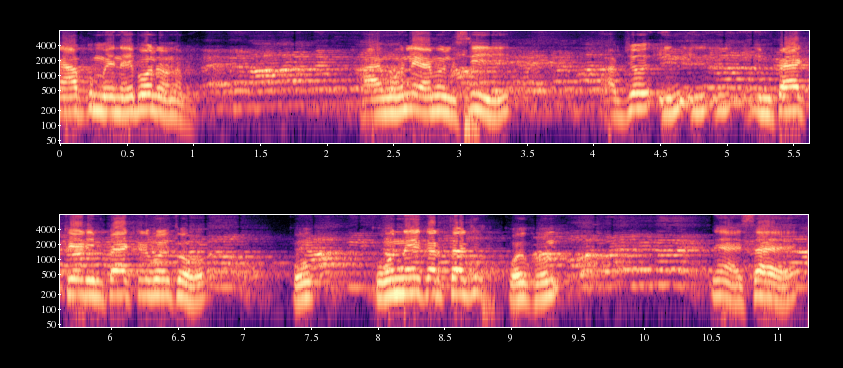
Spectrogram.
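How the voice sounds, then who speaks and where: A man replying as a government minister in an assembly debate, switching between Hindi and English and repeatedly asking to be heard. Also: high-pitched. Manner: defensive, keeps pleading to be heard. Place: legislative assembly chamber. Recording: long reverb of an assembly hall.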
